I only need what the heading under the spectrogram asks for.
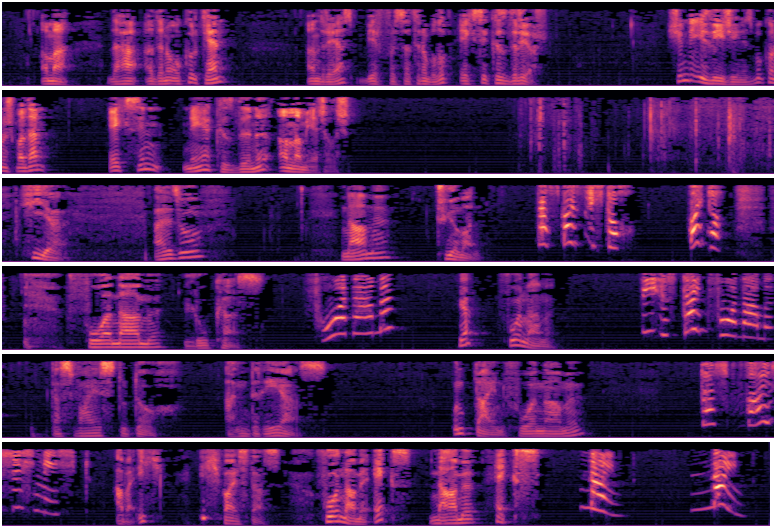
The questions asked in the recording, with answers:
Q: Şimdi izleyeceğiniz bu konuşmadan Eks'in neye kızdığını anlamaya çalışın.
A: X, Andreas'ın kendisine bulduğu soyadına kızdı.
